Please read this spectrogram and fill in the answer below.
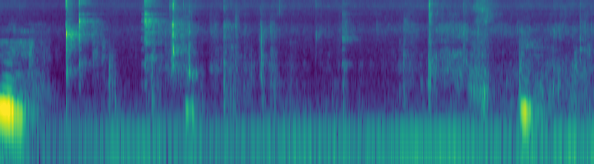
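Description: Close mouth sounds of someone eating soft milk-soaked dough pieces (dudh roti): wet chewing and lip smacks with scattered small clicks. A hummed, falling 'mmm' of enjoyment comes at the very start and a shorter one near the end, over a steady low hum.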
